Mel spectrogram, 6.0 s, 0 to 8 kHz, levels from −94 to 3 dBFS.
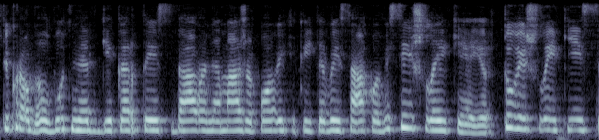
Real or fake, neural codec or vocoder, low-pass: fake; codec, 16 kHz, 4 kbps, FunCodec, trained on Chinese and English, 50 frames a second; 7.2 kHz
